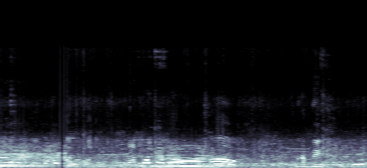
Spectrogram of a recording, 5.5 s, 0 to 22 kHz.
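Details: Friesian and cross-breed heifer calves bought by Dhaka farmers on 12 August 2024: a drawn-out, wavering moo rises and falls midway, set against steady crowd chatter and voices throughout.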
